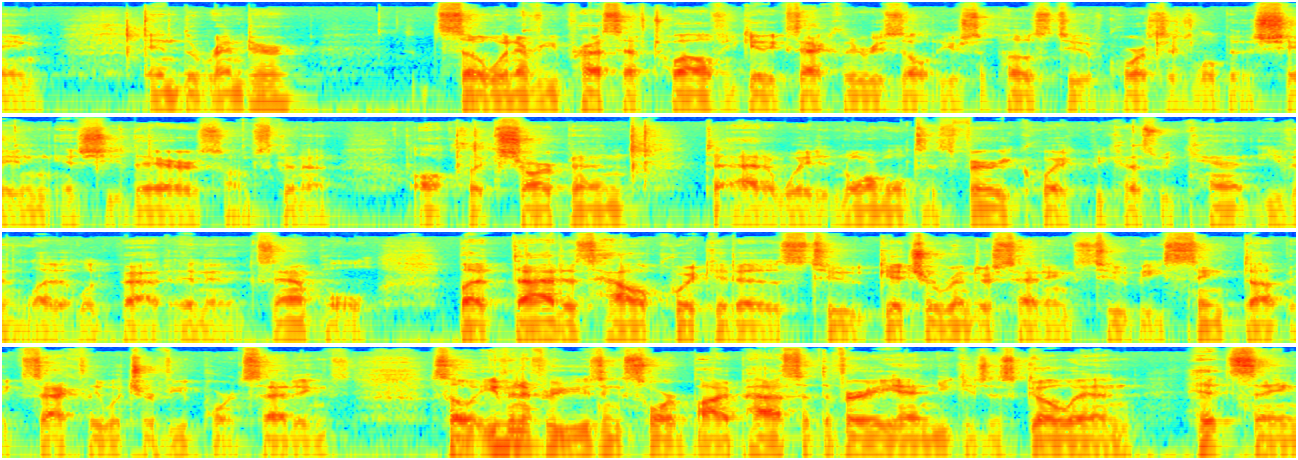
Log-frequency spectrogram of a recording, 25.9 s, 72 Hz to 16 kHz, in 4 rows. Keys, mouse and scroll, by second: 0.6 F12, 1.8 click, 6.4 click, 6.9 q, 7.6 alt+click, 8.8 alt+a, 9.6 F12, 11.0 click.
